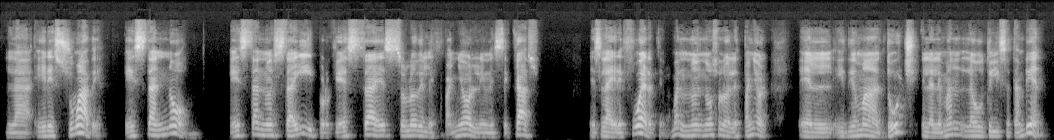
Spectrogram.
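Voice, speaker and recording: A man teaching an English phonetics class in an explanatory way. He often checks in with his students and slows down to model sounds. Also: on the high side. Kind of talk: online class lecture.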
